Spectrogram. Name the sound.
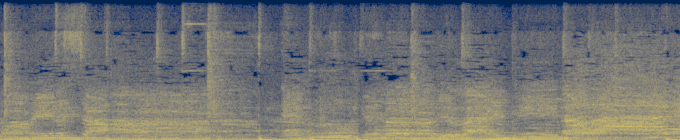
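crowd cheering and whooping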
